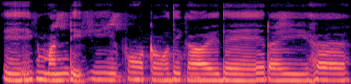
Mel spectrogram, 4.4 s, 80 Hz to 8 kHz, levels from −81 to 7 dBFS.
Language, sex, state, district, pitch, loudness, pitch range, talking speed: Hindi, male, Rajasthan, Jaipur, 180 Hz, -16 LUFS, 175-190 Hz, 110 wpm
